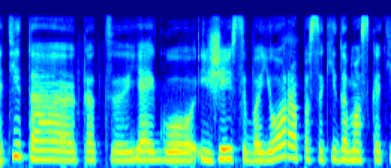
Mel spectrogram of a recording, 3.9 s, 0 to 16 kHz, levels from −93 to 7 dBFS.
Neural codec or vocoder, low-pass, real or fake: none; 10.8 kHz; real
